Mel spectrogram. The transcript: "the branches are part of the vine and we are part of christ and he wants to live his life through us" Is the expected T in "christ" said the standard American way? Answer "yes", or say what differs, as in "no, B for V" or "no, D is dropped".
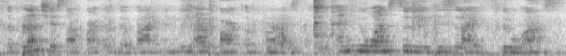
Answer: yes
